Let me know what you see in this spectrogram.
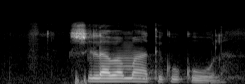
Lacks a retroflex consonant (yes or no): no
